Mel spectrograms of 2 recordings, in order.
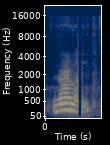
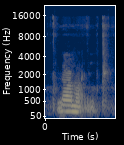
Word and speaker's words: Normani: gosh, why am I always saying her name wrong? It's Normani. Normani.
